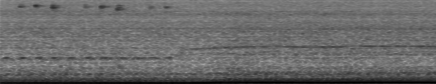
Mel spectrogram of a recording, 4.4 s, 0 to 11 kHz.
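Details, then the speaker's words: 1991 Toyota MR2 Turbo, on jack stands, first start after oil change with 4 quarts: deep steady idle steps up slightly then holds smooth, no knocks or squeals, no leaks; normal idle. "let it idle for a little bit. Sounds good."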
